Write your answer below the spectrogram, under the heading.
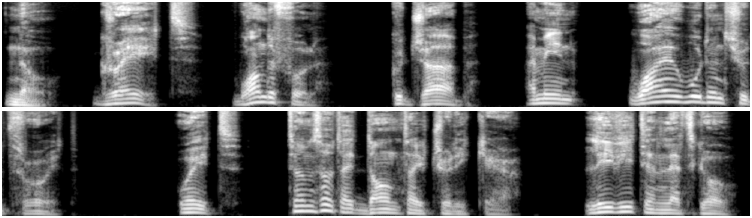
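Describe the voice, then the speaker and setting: Very deep, measured deadpan detective. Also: male voice, slightly rough, dry recording, studio quality, heavily acted. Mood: dry, reserved, then sarcastic, irritated. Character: composed, dry-witted, by-the-book male police detective. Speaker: police detective. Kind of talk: video game character dialogue.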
